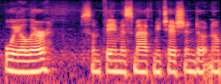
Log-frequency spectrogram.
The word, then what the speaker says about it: Euler: about the number E it's known as Euler's number that's how you pronounce Euler some famous mathematician don't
